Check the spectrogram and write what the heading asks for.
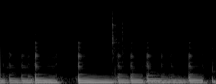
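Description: Soloed bass line playing back over studio monitors as a run of short low notes, with a brief gap just after half a second in. It is heard dry, with the Distressor compressor switched out, and the speaker finds it a little boring this way.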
